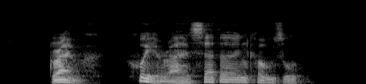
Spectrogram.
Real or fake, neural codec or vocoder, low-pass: real; none; 7.2 kHz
